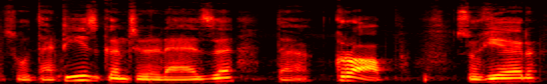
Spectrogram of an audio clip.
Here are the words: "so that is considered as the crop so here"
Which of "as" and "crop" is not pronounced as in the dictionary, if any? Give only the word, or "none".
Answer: none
